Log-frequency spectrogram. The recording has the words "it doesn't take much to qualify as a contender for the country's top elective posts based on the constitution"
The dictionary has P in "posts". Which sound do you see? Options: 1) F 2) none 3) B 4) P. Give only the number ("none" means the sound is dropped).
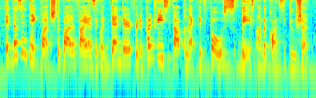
4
